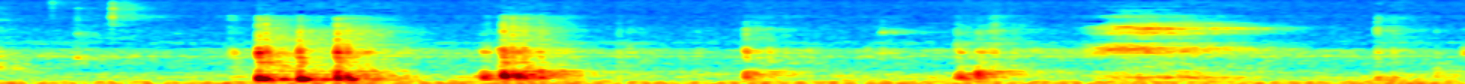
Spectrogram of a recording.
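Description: Crunchy bites and chews of dry edible clay (mabele): about five short, sharp crunches in the first three and a half seconds, then a brief soft hiss.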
